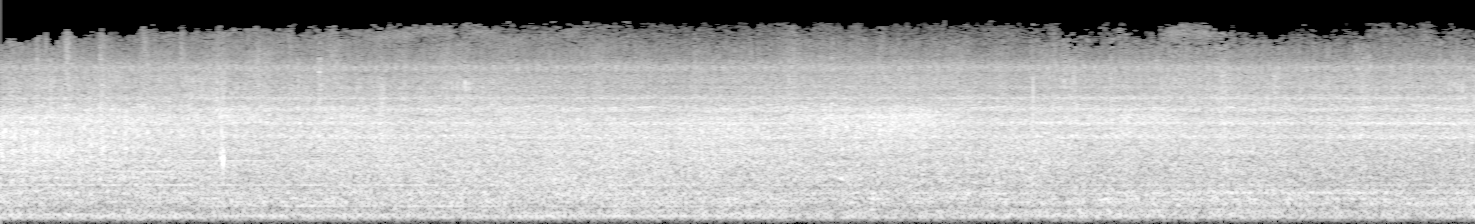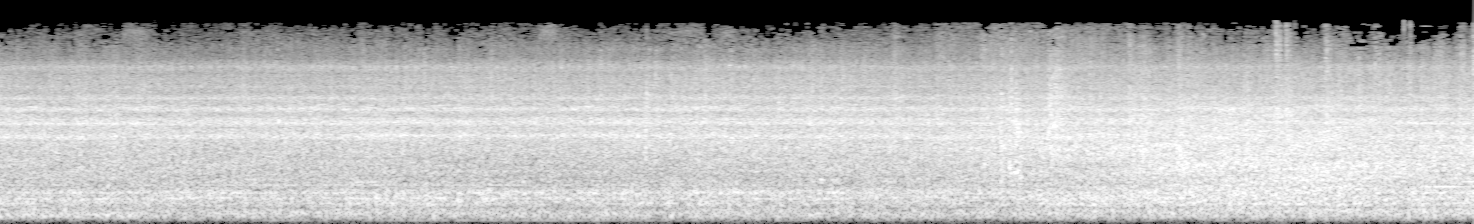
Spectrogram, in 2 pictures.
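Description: Eastern & Oriental Express passenger coaches rolling slowly past, a steady running noise of steel wheels on rail with a light clatter over the rail joints. It grows a little louder near the end.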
